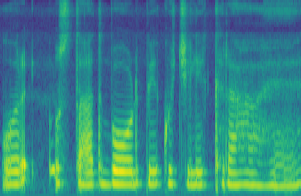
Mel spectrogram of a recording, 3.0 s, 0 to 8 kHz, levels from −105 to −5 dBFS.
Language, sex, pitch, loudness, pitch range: Urdu, female, 195 Hz, -18 LUFS, 185-205 Hz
